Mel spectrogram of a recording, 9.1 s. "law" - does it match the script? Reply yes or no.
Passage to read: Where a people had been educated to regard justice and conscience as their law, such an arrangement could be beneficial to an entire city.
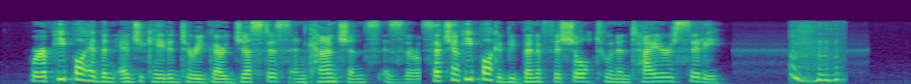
no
